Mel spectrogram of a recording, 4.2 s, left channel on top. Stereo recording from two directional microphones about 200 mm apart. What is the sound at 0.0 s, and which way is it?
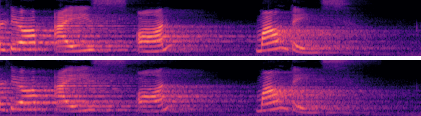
A woman's voice, 40° left (ahead or behind).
